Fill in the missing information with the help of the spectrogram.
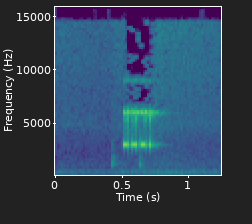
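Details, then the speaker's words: Home infusion pump, demonstrated without cassette: two soft clicks then three short high-pitched electronic beeps, alarm for no cassette inserted. "and then it'll start beeping continuously and it's a very annoying beep that you guys just heard"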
